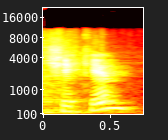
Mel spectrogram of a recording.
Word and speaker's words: chicken: okay Thais will pronounce chicken as chicken yes CH the good old CH sound chicken CH many Thais well mostly all Thais will pronounce as SH I'm not really sure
